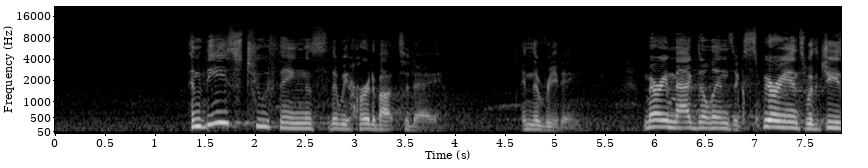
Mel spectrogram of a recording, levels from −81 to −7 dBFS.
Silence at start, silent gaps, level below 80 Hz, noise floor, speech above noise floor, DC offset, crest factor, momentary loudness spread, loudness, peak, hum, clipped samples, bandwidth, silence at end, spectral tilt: 1.35 s; none; -82 dBFS; -64 dBFS; 32 dB; under 0.1%; 20 dB; 14 LU; -33 LUFS; -14 dBFS; none; under 0.1%; 12.5 kHz; 0 s; -5.5 dB/octave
